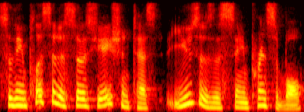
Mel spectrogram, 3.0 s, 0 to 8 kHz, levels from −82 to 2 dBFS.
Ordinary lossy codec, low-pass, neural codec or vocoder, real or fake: MP3, 64 kbps; 7.2 kHz; none; real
